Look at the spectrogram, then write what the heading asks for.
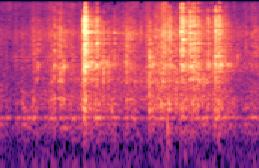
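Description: Urad dal fritters dropped one by one into syrup in a metal pot, giving soft splashy plops and sharp clinks of a spoon against the pot, irregular and close, with no talking.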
